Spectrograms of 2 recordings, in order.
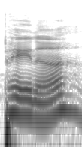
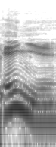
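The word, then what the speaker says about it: Peña: So it starred Michael Pena, who Pena. Oh, Pena. Well, it has that little thing on the top of the end. It's called the Pena in Spanish. It's Pena. like piñata. Piñata.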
